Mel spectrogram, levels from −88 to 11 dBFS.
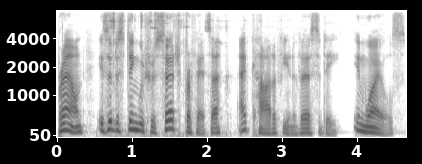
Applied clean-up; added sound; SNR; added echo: neural mask model DeepFilterNet 3.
